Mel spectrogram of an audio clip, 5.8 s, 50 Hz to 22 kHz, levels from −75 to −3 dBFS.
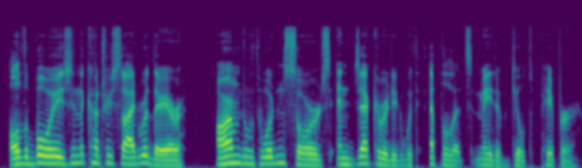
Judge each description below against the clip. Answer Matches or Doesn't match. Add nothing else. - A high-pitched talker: Doesn't match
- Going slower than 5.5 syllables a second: Doesn't match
